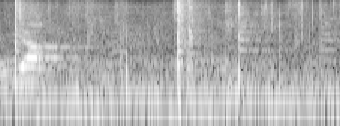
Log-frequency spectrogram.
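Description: Badminton rackets striking a shuttlecock during a rally: a fainter hit just under a second in, then a sharp, loud crack a little after a second. A player gives a short call near the start.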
